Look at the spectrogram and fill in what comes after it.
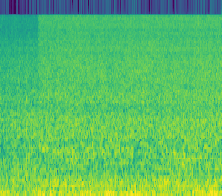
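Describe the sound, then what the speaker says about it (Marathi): Strong flowing water of the Kelavali waterfall stream in Satara, a steady broadband rush that holds at an even level throughout, close by and with no talk over it. "पाण्याचा प्रवाह जास्त आहे"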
